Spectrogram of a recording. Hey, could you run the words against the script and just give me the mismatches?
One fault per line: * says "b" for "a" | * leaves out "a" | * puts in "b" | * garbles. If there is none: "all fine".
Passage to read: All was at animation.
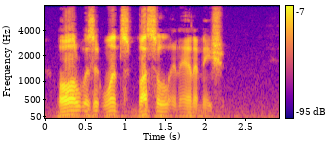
* puts in "once bustle and"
